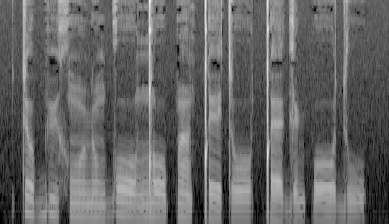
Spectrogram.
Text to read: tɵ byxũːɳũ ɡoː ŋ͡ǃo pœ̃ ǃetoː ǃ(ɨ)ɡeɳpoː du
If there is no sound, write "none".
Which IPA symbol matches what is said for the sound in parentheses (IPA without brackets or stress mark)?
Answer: ɛ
